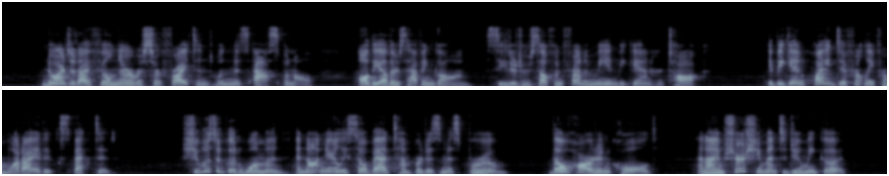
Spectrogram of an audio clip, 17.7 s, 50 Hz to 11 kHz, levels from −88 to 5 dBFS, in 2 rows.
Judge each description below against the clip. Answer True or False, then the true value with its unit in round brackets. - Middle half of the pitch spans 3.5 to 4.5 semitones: False (5.1 semitones)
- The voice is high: True (225 Hz)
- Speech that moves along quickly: True (210 wpm)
